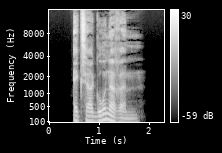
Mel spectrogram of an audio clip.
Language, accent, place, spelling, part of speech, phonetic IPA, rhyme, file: German, Germany, Berlin, exergonerem, adjective, [ɛksɛʁˈɡoːnəʁəm], -oːnəʁəm, De-exergonerem.ogg
- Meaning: strong dative masculine/neuter singular comparative degree of exergon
